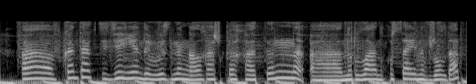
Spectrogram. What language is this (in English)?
Kazakh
